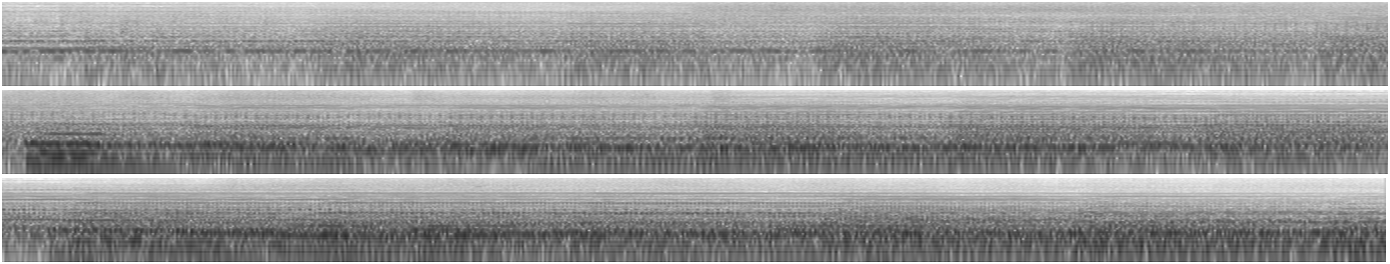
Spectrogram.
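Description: Live electronic improvised music: layered sustained synthesizer tones. A loud, low, wavering drone enters suddenly about ten seconds in and swells again about two-thirds of the way through.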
